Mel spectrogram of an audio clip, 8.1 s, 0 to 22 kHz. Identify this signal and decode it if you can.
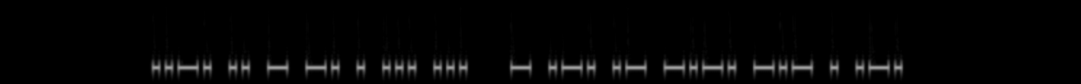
Morse code, heard as a keyed tone, about 25 wpm, 700 Hz. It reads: FITNESS TRACKER
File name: practice / 25wpm / Difficult Words with Hints - 25wpm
